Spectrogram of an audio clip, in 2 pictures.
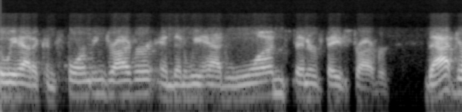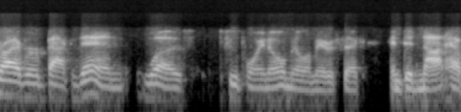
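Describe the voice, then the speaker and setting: With a plain, everyday voice, a man speaks at medium pitch and a moderate pace with ordinary pitch variation. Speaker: golf company CEO. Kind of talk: Q&A on a video call.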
